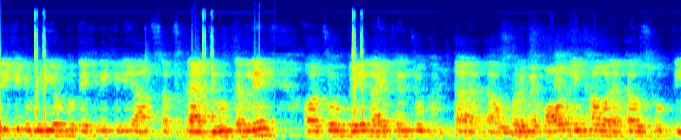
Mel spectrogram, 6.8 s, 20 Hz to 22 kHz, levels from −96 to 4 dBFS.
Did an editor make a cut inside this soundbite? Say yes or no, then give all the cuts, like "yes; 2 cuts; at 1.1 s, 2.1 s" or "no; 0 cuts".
no; 0 cuts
